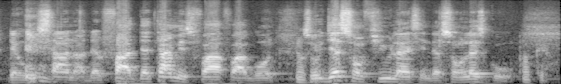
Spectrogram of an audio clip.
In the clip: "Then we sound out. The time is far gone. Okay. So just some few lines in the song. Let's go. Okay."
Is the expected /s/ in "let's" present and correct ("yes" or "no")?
yes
